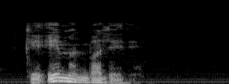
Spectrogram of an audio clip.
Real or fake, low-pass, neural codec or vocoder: real; 7.2 kHz; none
